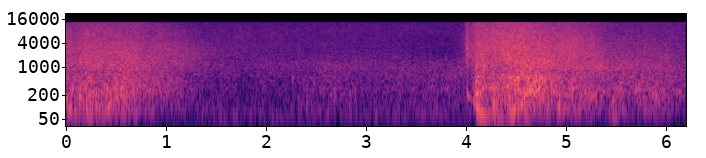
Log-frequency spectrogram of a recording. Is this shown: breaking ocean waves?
yes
